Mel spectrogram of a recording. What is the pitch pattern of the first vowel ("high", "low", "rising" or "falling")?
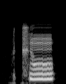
high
